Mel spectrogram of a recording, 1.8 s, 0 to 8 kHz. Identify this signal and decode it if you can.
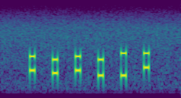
DTMF, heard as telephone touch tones, dialled by machine, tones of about 50 ms. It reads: 84813#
